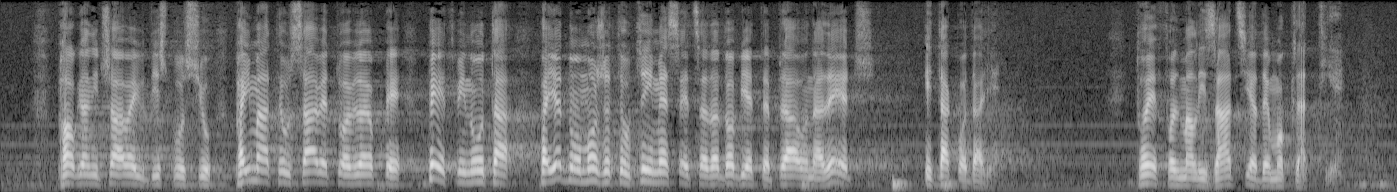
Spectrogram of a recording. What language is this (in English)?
Serbian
